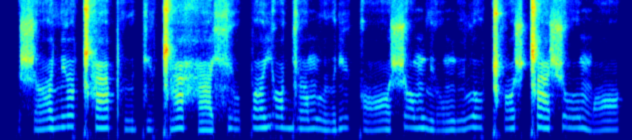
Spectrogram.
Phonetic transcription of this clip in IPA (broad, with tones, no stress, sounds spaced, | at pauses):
ʃ ʌː˩˧ lʲ ʌː˥ ǁʰ a˧˥ pʰ ɯ˩ kʲ ɯ˩ ɡ͡ǁ a˥ h a˩ xʲ o˧ p ʌ˧˥ j ɔ˥ ɡʲ ʌː˧ m l ɯ˩ ɾʲ ʉ˥ k ɔː˩˧ ʃ ɔ˥ m lʲ oː˩ m ʉ˩˧ l o˥ ǁʰ ɔ˧˥ ʃ ǁ a˥ ʃ oː˥ m ɔ˩˧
